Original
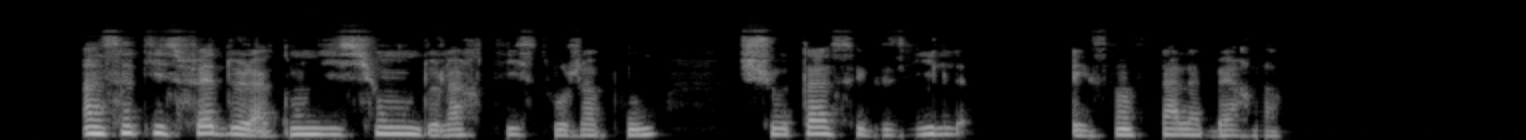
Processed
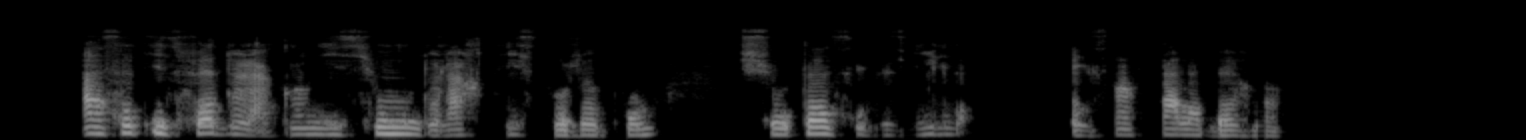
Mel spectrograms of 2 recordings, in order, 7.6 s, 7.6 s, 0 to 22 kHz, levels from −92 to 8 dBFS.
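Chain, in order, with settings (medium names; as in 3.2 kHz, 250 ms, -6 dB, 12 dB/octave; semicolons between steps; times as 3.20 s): wah-wah 0.93 Hz 380–1400 Hz, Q 2.1; formant shift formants +4 st; trim +2.5 dB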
